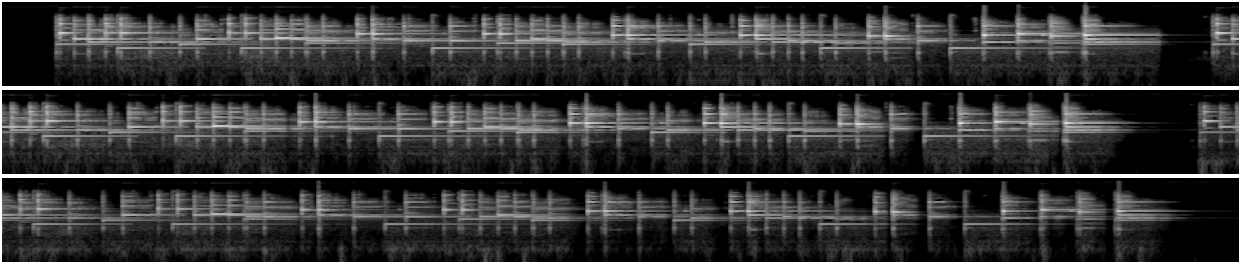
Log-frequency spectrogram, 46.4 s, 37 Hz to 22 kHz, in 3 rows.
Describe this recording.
An old music box playing 3 times.
Antique, Bell, Bells, Box, Dial, Music, Ring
